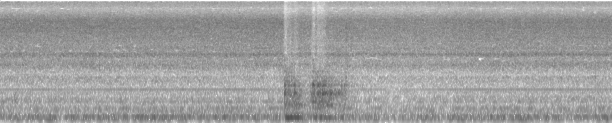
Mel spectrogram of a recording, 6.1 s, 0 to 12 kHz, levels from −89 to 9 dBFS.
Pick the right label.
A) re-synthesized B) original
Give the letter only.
B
